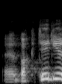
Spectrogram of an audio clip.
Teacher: Bakteriya sözündə vurğu iya hissəciyindən əvvələ düşür. Yəni ikinci hecəyə.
